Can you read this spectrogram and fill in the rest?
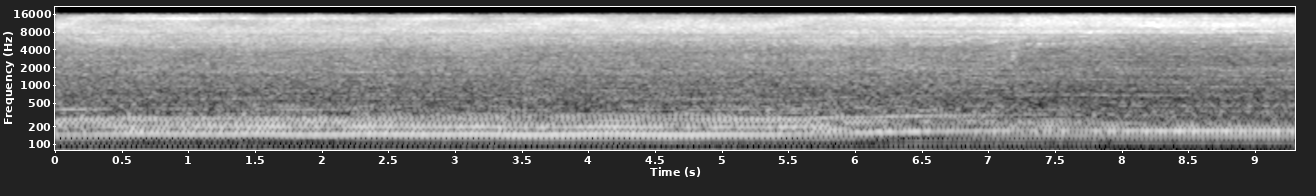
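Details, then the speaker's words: Petrol engine on a Wood-Mizer LT15 sawmill, under load while sawing a beech log, hunts and sputters with revs going up and down and sagging; a recurring problem of unknown cause. "We've had troubles with it the last few times, sputtering, and you hear it going up and down in the background."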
